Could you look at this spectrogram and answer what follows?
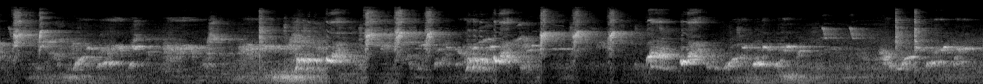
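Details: Blorok white-rumped shama, marked by white feather patches, giving a dense, varied song of clicks, chattering notes and mid-pitched whistles, with sharp high ticks scattered throughout and brief pauses between bursts.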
